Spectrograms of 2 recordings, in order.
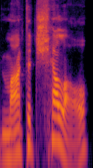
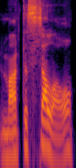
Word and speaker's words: Monticello: He arrived at 5 in the morning at Monticello, and that's how you pronounce it, not Monticello, Monticello, which is the estate for Thomas Jefferson.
